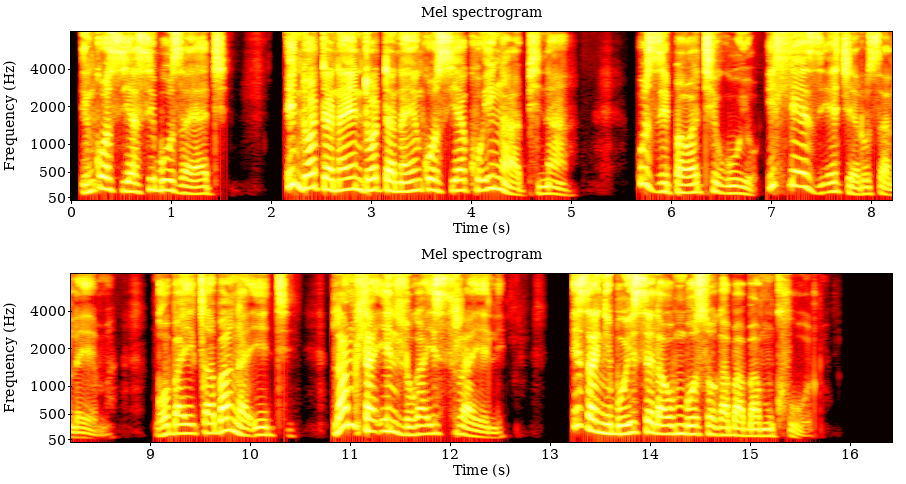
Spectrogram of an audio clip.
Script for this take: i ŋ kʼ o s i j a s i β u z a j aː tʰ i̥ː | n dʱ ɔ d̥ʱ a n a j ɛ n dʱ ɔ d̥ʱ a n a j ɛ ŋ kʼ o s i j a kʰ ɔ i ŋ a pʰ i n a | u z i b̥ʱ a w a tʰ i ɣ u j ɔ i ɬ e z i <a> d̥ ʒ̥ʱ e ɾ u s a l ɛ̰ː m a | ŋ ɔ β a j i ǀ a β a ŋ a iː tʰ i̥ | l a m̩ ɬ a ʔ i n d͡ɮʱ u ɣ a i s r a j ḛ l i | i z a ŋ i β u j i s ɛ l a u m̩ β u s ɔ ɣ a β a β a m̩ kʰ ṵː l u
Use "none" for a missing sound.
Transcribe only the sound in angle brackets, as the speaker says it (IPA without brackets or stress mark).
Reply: ɛ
